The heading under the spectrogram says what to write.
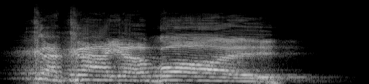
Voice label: Male Giant Attack; Hearthstone; датамайн обновления 5.0

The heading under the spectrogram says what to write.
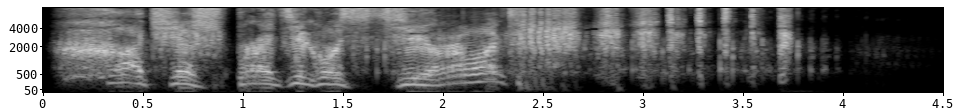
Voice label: Male Klaxxi Attack

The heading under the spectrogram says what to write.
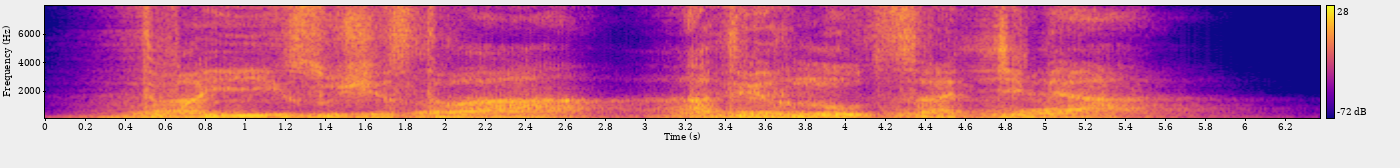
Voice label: Male Old God In Play; Hearthstone; датамайн обновления 5.0

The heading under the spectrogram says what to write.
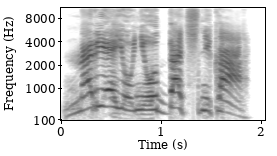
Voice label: Female Goblin Attack; Пират Черноводья; Hearthstone: датамайн обновления 5.0

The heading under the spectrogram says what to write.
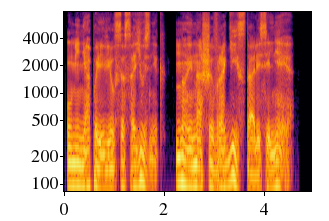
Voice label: Join Game, ru RU; Diablo III: обзор обновления PTR 2.6.0 — озвучка некроманта

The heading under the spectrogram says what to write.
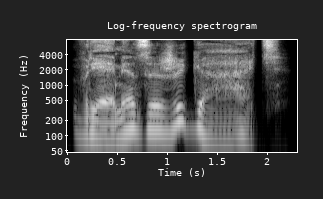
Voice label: Male Human Attack

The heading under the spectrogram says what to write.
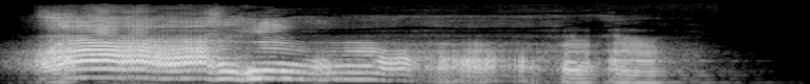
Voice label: Male Qiraji Death; Император Век’лор; Hearthstone: датамайн обновления 5.0

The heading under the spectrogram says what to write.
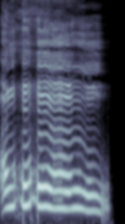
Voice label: Male Worgen Death; Hearthstone: датамайн обновления 5.0

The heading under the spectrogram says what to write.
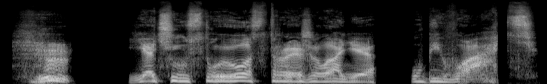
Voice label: Male Troll Play; Hearthstone; датамайн обновления 5.0

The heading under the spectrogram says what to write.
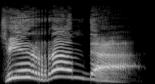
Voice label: INNKEEPER Male Dwarf

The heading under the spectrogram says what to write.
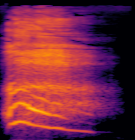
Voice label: Female Goblin Death; Hearthstone; датамайн обновления 5.0

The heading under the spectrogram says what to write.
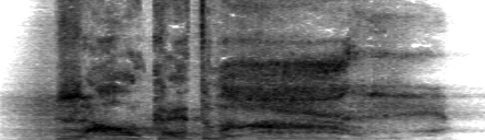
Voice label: Androgynous Faceless Attack; Hearthstone; датамайн обновления 5.0

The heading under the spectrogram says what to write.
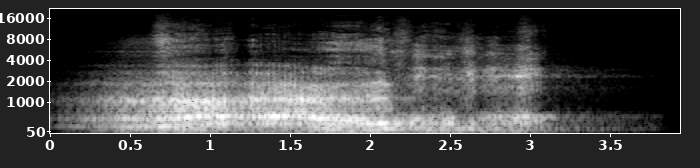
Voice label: Male Faceless Death

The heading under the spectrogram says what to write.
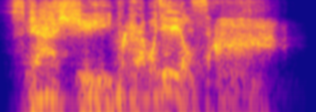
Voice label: Male Qiraji Play; Hearthstone; датамайн обновления 5.0

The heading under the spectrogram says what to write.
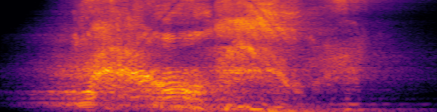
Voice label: Androgynous Faceless Death; Hearthstone; датамайн обновления 5.0

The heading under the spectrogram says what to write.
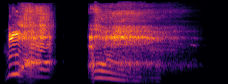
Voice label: Female Gnome Death

